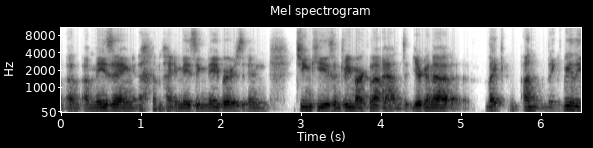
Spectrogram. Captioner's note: chuckles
